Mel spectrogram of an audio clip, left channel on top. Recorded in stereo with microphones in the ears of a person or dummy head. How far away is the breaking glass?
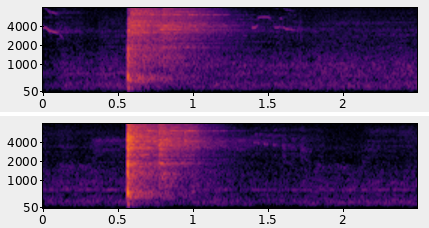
About 0.6 m.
